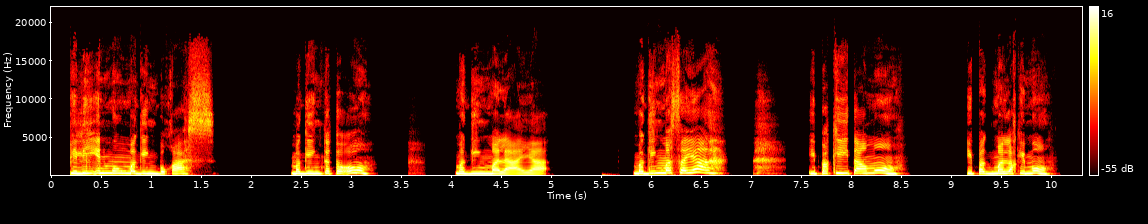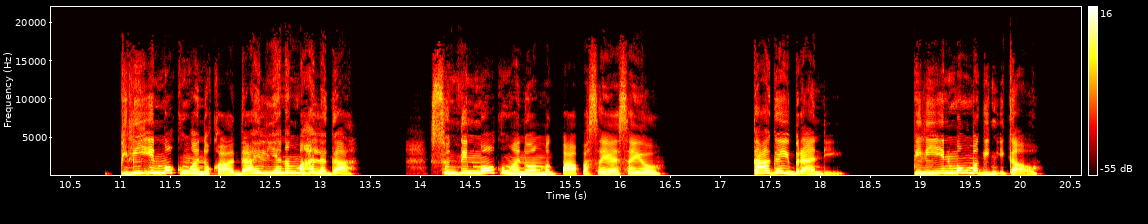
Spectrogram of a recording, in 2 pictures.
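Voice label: Tagalog (Conversational, Inspiring)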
